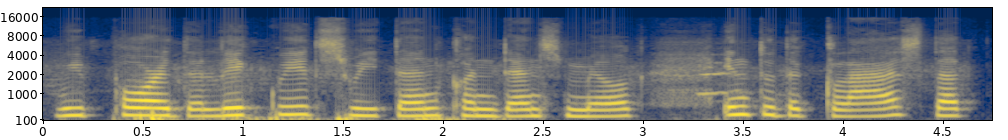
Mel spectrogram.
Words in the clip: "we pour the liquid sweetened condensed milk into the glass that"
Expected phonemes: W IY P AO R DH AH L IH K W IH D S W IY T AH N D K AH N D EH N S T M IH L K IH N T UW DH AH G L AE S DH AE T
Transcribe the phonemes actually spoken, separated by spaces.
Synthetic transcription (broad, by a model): W IY P AO R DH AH L IH K W IH D S W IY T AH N K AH N D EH N S M IH L K IH N T UW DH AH G L AE S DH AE T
